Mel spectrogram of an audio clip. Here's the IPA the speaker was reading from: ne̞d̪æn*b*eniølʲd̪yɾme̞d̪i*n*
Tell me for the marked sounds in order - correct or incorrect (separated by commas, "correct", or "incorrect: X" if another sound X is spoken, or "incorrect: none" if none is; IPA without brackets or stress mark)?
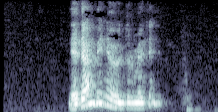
correct, correct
